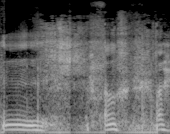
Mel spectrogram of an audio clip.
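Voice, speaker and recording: An actor with a Filipino accent playing a stubborn, defensive young workaholic in a radio drama. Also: male voice, mid-range voice, completely flat delivery, extremely slow, very noisy. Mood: groggy, insistent.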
